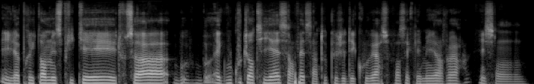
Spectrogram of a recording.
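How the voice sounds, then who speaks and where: A man's voice: medium pitch, fairly even intonation, fairly quick, no room sound, clean studio sound. A man co-hosting a podcast, telling a story in casual chat with crude slang, swearing and lots of hesitations. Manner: frequent filler hesitations. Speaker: podcast co-host and competitive player.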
